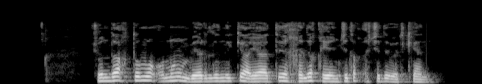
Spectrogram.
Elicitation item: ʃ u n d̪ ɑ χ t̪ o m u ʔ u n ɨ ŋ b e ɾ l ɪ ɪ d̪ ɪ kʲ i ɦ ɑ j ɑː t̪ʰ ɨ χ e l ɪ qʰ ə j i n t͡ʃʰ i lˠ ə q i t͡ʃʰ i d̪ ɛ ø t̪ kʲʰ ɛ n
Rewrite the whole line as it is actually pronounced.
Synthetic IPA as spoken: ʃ u n d̪ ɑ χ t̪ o m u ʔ u n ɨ ŋ b e ɾ l ɪ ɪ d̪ ɪ kʲ i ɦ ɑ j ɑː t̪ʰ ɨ χ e l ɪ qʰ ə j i n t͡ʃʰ i lˠ ə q i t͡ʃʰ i d̪ ɛ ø t̪ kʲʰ ɛ n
